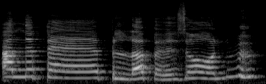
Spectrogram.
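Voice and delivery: slow mock blubbering; hammed-up crying bear. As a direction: wail it like a sobbing bear.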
